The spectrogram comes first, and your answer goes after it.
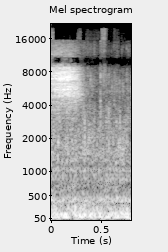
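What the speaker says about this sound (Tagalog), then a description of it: "Ayan, kumukulo na." Pork broth boiling in a cooking pot, a short close bubbling and hissing burst that fades quickly into a low steady simmer, with no talking.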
